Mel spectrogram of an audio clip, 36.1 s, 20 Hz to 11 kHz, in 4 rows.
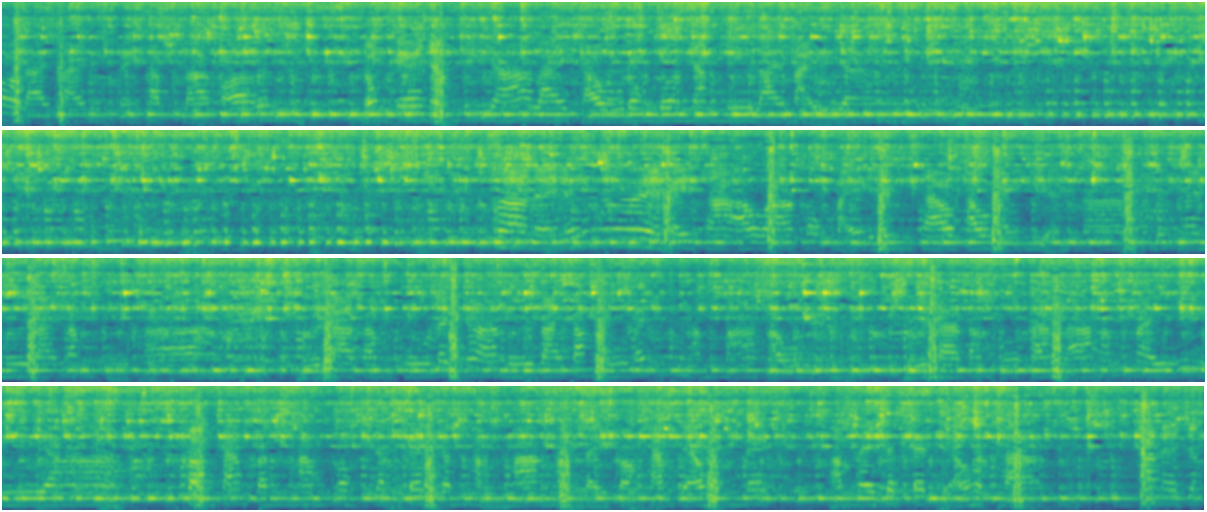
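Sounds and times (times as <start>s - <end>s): women chanting: 0.0s - 6.6s, 12.6s - 35.0s
person singing: 0.0s - 8.1s, 9.2s - 10.8s, 11.4s - 36.0s
jingle bells shaken by hand: 0.0s - 36.0s.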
